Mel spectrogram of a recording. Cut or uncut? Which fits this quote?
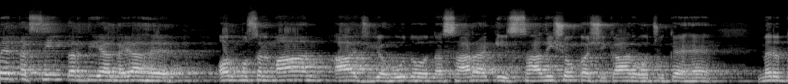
uncut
